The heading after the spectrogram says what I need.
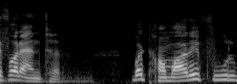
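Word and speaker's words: anther: आप इस फूल का पैंथर इस फूल के पैंथर से टच करा देते हैं सॉन्ग में। सर इट्स एंथर, पी sir silent like in psychology pseudo.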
